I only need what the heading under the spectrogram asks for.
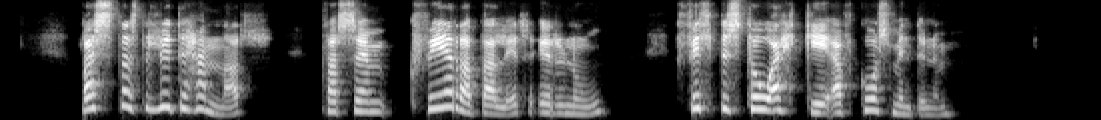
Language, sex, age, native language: Icelandic, female, 20-29, Icelandic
